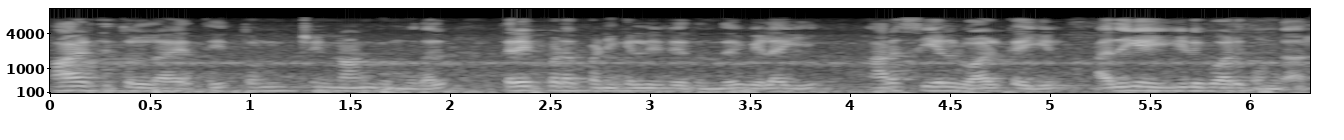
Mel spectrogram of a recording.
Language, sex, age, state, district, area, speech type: Tamil, male, 18-30, Tamil Nadu, Viluppuram, urban, read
